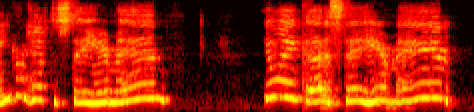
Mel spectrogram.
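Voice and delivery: very high put-on Kentucky accent. Talking to a viewer who wants to go to bed: Kentucky accent impression. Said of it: "slipping into my old, uh, Kentucky impression".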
